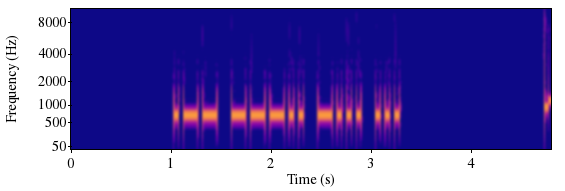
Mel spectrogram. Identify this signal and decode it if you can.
Morse code, heard as a keyed tone, about 25 wpm, 700 Hz. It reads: W8BS
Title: USA Call Signs Repeated 2x 25wpm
